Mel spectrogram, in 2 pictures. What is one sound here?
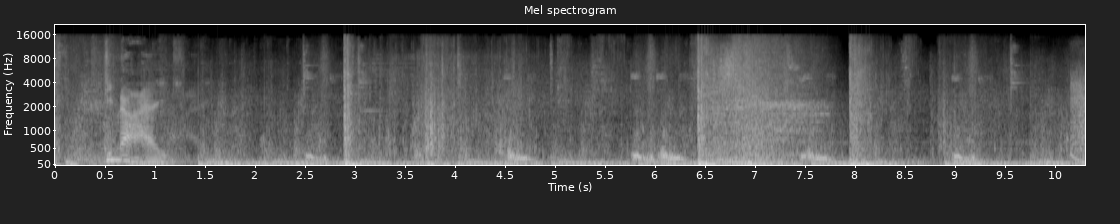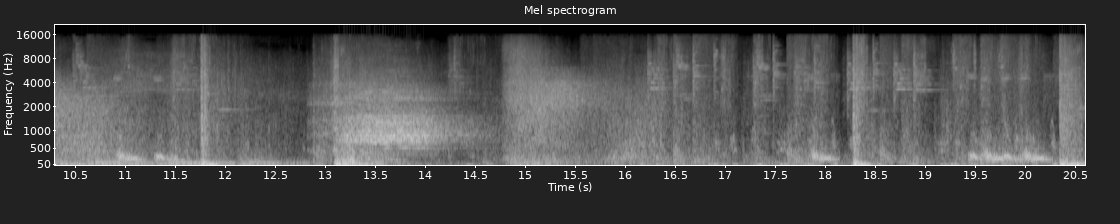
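Spell blasts and weapon hits crack and whoosh in quick bursts.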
